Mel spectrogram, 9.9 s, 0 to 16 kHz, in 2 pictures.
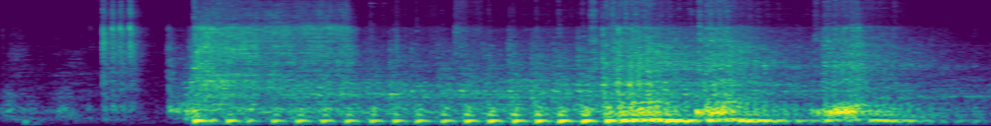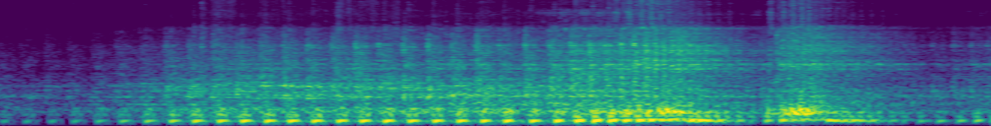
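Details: Honda TMX155 single-cylinder motorcycle after replacing the timing gear that made it rough and tinny; starts and runs with a steady thump, blipped up and down a few times, now running normally.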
